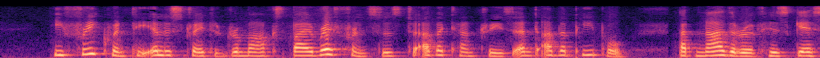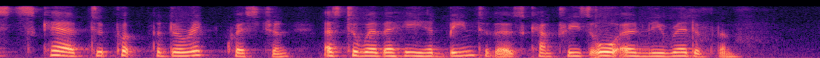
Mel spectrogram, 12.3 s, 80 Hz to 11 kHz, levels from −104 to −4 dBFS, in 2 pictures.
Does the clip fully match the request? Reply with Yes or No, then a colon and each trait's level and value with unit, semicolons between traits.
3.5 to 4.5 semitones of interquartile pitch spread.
No: average, 3.1 semitones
